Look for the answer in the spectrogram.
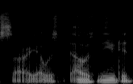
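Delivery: very quiet, small, barely-there soft voice. Retelling how a shy boy apologized for being muted: quietly imitating Brandino. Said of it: "very quietly".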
